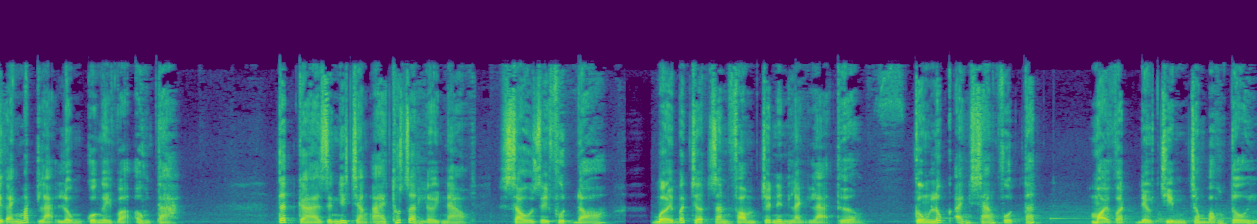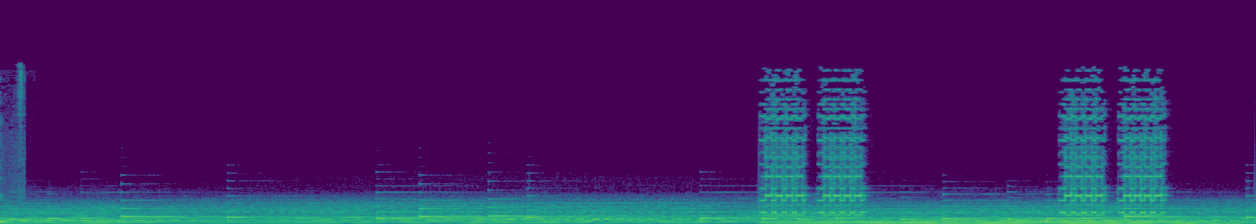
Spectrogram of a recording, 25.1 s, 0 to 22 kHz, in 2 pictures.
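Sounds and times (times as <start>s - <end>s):
speech: 0.0s - 1.9s, 2.8s - 12.7s
steady sustained tonal background: 9.5s - 25.1s
telephone ringtone in short double bursts: 20.2s - 21.3s, 23.2s - 24.3s.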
